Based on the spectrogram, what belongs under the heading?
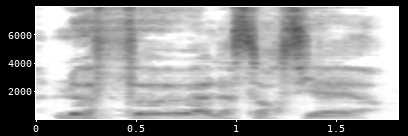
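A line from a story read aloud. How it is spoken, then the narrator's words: Crowd shouting. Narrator (French): Le peuple cria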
